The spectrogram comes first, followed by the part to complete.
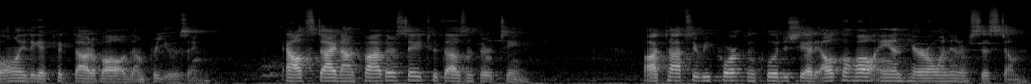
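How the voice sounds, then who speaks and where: An older woman with a Midwestern American accent, giving a steady, subdued prepared speech at a podium into a handheld mic. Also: deep voice, a little hiss or hum. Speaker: grieving mother giving a speech. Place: large banquet hall. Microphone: handheld microphone. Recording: echoey banquet hall.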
